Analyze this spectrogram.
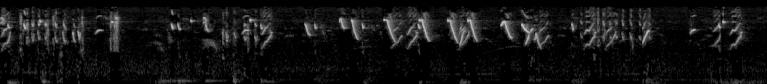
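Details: Saffron finch male and female together making noise: busy overlapping high twitters, then a run of loud sharp descending chips in quick succession, with more twittering near the end.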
